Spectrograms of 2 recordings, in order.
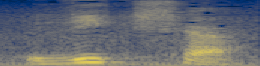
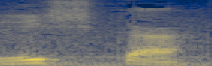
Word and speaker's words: রিক্সা: তাই আমি বললাম যে আপনি অনার্স মাস্টার্স কমপ্লিট করছেন, রিক্সা বানান করেন কয়সা না শয় ক? যদি কয়সা হয় তাহলে উচ্চারণটা কি হবে? রিক্সা। আর আপনি বলছেন রিস্কা, তা আপনি তো এই জায়গায় ক্যান্সেল।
